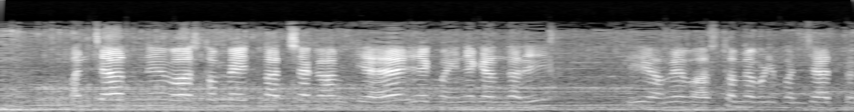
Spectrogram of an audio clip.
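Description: A man talking, with a motor vehicle's engine running underneath as a low rumble that is loudest right at the start and then dies down.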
